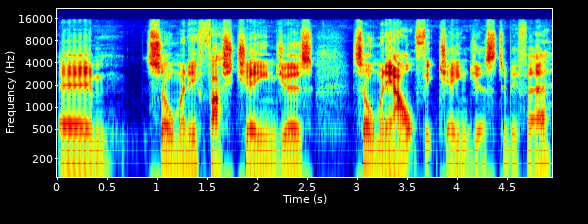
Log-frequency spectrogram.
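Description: On a very clean recording with a silent background, a man with a Yorkshire accent speaks at a fairly slow pace in a medium pitch and a flat monotone. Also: dry, close sound with no echo. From South Yorkshire, Sheffield area. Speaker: amateur theatre performer. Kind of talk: casual chat.

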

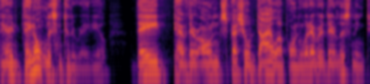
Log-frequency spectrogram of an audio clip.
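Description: Moving at a moderate pace with fairly even intonation, a man speaks at a medium pitch in a plain, everyday voice, captured in a very clean recording with a silent background. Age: 50s. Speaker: music producer and film composer. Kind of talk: casual chat. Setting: studio.

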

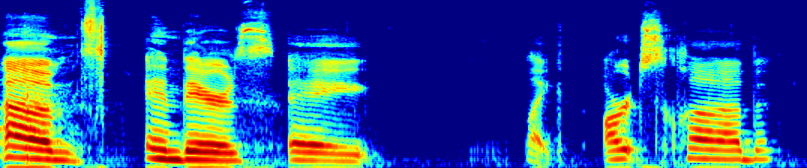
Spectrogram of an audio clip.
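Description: Speaking very slowly in an American accent, a woman with a medium pitch leaves long, frequent pauses. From US South, Augusta, Georgia. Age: 20s. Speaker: real estate agent. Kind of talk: interview. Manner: animated.

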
